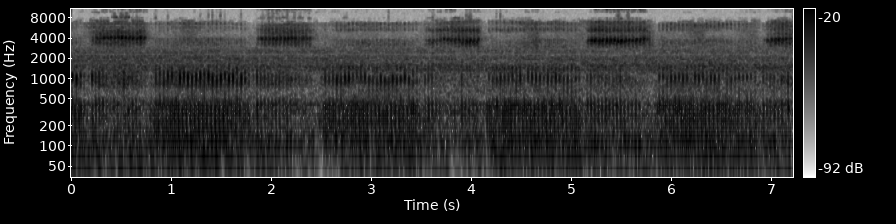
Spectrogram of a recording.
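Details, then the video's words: A domestic cat purrs steadily, its rough low rumble alternating between a fuller phase and a lighter, airier phase with each breath, about every second. "KITTY CAT PURRING MACHINE!"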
